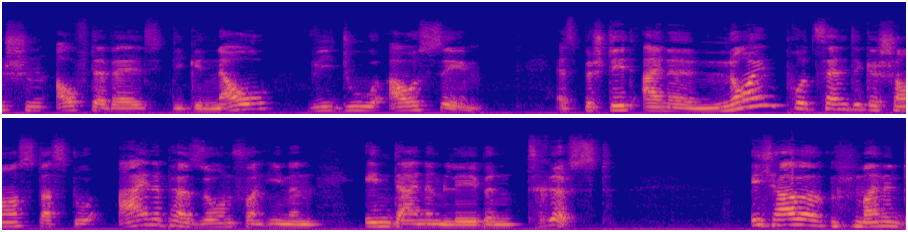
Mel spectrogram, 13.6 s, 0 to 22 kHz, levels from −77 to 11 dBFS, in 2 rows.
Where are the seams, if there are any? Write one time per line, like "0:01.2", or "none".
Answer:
none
